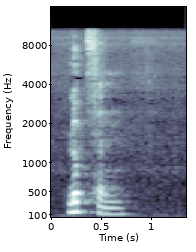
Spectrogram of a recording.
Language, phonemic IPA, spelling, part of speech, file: German, /ˈlʊpf(ə)n/, lupfen, verb, De-lupfen.ogg
- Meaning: 1. to lift; to raise 2. to lift the ball steeply, usually without spin, by putting the tip of one’s foot under it and abruptly lifting the leg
